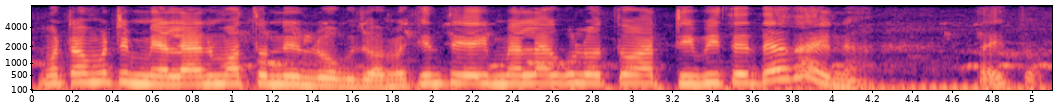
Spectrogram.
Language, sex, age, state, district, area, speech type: Bengali, female, 60+, West Bengal, Darjeeling, rural, spontaneous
